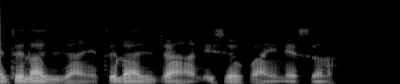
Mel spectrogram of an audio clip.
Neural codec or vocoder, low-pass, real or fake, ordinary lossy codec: none; 5.4 kHz; real; none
